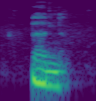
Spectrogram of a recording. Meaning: 1. Him 2. It (when the thing being referred to is masculine)
- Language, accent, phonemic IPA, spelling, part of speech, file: English, Southern England, /ən/, en, pronoun, LL-Q1860 (eng)-en.wav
